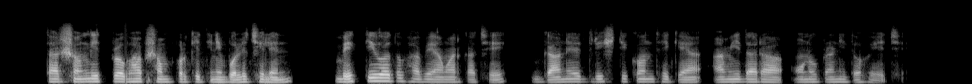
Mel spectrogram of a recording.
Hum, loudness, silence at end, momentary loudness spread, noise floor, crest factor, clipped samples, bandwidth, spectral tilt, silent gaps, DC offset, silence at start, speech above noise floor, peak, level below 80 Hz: none; -21 LUFS; 0.75 s; 12 LU; under -90 dBFS; 20 dB; under 0.1%; 6.8 kHz; -8 dB/octave; 2.96-3.11 s, 3.19-3.35 s, 5.08-5.31 s, 7.86-7.91 s; under 0.1%; 0.45 s; over 70 dB; -2 dBFS; -58 dBFS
